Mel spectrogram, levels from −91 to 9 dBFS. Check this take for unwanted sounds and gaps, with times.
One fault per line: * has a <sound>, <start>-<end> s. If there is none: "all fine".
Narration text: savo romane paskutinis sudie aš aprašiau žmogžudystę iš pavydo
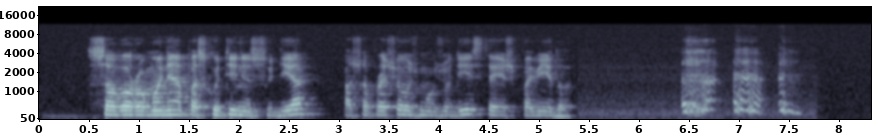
* has a laugh, 6.4-7.6 s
